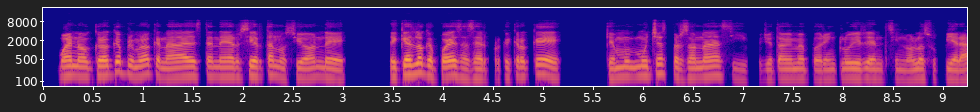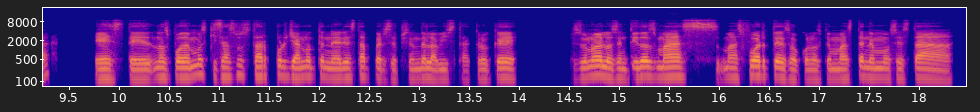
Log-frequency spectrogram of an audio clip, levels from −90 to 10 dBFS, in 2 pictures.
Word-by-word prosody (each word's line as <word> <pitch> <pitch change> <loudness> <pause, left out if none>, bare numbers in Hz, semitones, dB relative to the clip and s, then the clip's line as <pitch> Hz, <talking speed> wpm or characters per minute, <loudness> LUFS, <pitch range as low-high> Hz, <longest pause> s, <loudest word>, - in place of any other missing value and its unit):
Bueno, 150 -2 +3
creo 155 +2 +4
que, 210 - +3
primero 165 -2 0
que - - -1
nada, 140 +2 +2
es 145 -1 -1
tener 145 -1 -1
cierta 150 +2 +1
noción 135 -1 -3
de 130 -4 +1 0.4
de 140 - +1
qué 165 - +4
es 165 - +10
lo 190 - +5
que - - +2
puedes 150 0 +4
hacer, 130 0 -2
porque 140 - -10
creo 145 +2 -2
que 165 -5 +3 0.4
que 130 - -2
mu 145 +2 -2
muchas 155 +4 -2
personas 145 +2 -2
y, 120 -3 -16
pues, - - -20
yo 125 - -7
también 125 0 -2
me 130 0 -3
podría 120 0 -5
incluir 130 +1 -2
en 125 -1 -1
si 120 - -14
no 115 -1 -8
lo 130 - 0
supiera, - - -3 0.4
este, 125 0 +1
nos 140 -1 -3
podemos 145 +5 +2
quizá 145 - -4
asustar 150 0 -2
por 160 -2 -2
ya 140 - +3
no 150 0 -2
tener 135 -2 0
esta 135 +2 -1
percepción 125 +1 -5
de 135 - +1
la 135 - +2
vista, 120 -2 -9
creo 125 -2 -5
que 135 0 +2 0.6
es 120 - -11
uno 145 +3 +3
de 160 - +8
los 140 -2 +2
sentidos 140 +2 +1
más 145 0 +2
más 140 -1 -4
fuertes 150 -4 +4
o - - 0
con 125 - -5
los 120 -2 -5
que - - -5
más 125 0 -2
tenemos 135 -2 -2
esta 125 -3 +2
140 Hz, 220 wpm, -24 LUFS, 130-150 Hz, 0.6 s, es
